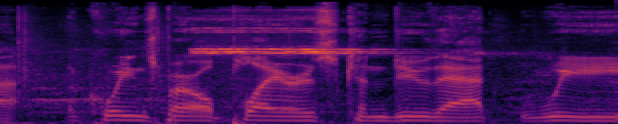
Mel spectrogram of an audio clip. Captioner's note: whistle blows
